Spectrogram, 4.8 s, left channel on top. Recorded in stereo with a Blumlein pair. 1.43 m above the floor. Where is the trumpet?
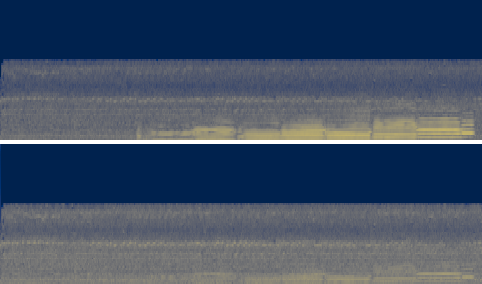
30° left.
